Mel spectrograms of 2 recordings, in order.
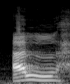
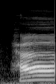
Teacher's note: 5 harokat kita baca panjang dan di ujung nanti kita agak tekan, ya.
